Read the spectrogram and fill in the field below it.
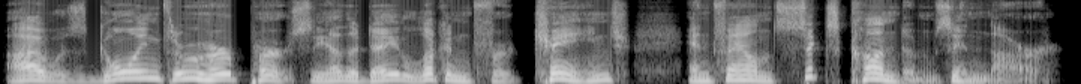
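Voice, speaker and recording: A man doing a slow-witted country hillbilly who drags every word out in a lazy, folksy drawl. His voice stays fairly high and lilts up and down as he spins his yarn. The sound is close and dry. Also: big pitch swings, vocal fry, darkish tone, no echo, heavily acted. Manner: slow, drawn-out folksy delivery.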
